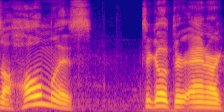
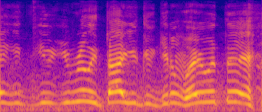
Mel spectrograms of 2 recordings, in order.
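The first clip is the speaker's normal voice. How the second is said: mock villain taunt; 8 semitones higher, 6 dB quieter than usual. Taunting an imagined rival.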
